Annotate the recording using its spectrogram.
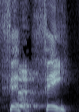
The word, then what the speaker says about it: phi: How do you pronounce PHI? It's not... – Fee. Like filmmaking.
